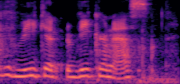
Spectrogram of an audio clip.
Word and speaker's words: Vikernes: So it's about Varg Vikernes, and that's how I'm going to pronounce that word. Vikernes.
